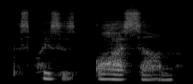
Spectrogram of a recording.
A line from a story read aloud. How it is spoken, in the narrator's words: breathed the gasman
